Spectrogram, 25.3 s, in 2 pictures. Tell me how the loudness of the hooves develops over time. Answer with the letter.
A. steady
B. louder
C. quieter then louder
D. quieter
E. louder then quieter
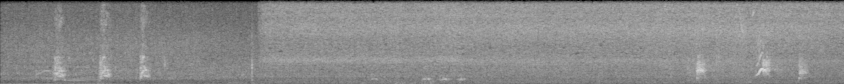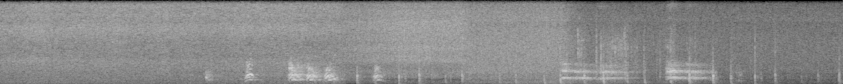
E.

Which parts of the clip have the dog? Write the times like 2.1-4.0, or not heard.
0.5-2.3, 5.2-7.1, 10.2-12.2, 15.7-18.4, 21.1-23.4.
